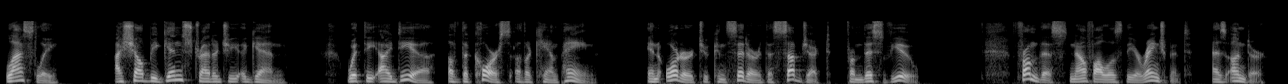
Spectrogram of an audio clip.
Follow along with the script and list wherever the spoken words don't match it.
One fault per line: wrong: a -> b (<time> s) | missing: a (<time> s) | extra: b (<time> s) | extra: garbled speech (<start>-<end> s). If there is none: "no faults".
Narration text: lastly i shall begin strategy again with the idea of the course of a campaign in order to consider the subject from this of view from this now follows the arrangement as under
no faults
